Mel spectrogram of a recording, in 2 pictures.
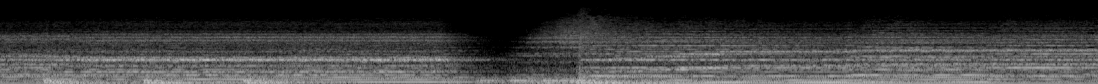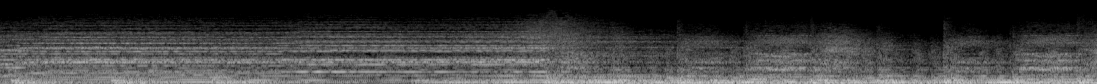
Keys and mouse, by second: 0.5 Tab, 1.2 shift+middle click, 1.8 a, 3.0 Tab, 5.0 middle click, 6.2 Tab, 7.0 KP_3, 7.4 a, 8.5 shift+click, 11.2 2, 13.7 shift+click, 14.8 s, 16.9-17.9 right drag, 18.9 ctrl+z, 20.0 ctrl+z, 21.2 ctrl+z.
